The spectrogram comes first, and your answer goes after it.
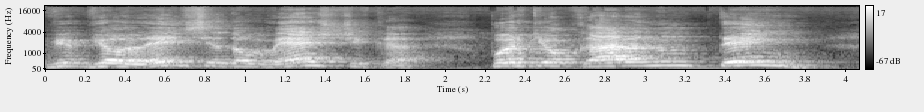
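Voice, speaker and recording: Against noticeable background noise, a man with a high pitch talks at a very slow pace with ordinary pitch variation. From Brazil, Paraná (Foz do Iguaçu). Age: 80s+. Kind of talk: testimonial talk to camera.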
